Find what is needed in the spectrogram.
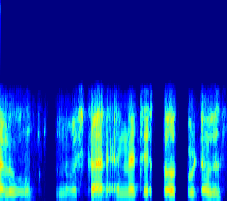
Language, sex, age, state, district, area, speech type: Punjabi, male, 30-45, Punjab, Kapurthala, urban, conversation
